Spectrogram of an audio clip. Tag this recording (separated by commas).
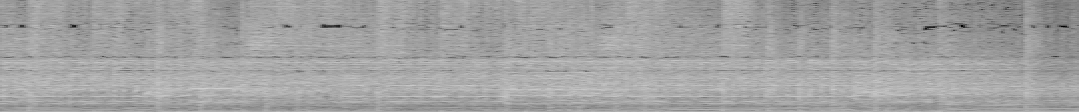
Music, Progressive rock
